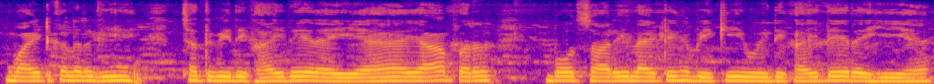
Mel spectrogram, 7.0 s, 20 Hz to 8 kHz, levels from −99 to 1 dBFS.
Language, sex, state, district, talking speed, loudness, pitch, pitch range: Hindi, male, Haryana, Rohtak, 180 wpm, -12 LUFS, 150 Hz, 140-155 Hz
